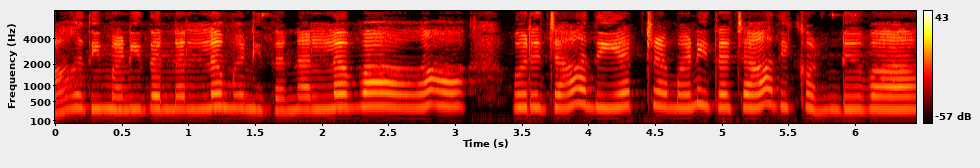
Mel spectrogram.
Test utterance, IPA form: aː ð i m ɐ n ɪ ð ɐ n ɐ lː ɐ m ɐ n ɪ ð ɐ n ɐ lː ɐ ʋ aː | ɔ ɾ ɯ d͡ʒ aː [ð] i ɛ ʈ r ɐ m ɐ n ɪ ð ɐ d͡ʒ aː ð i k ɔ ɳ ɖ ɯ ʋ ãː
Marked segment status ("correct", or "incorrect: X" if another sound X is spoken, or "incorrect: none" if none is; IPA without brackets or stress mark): correct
